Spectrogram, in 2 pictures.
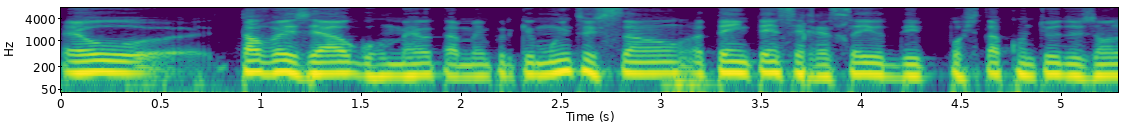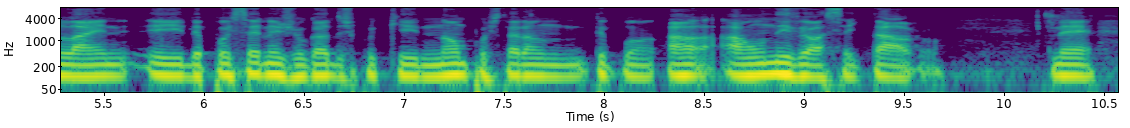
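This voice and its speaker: A dark, mellow tone carries fairly even intonation at a moderate pace, heard dry and close with no echo. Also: man, medium pitch for a man. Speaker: podcast co-host, tech entrepreneur. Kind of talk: casual chat. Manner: halting, many repeated words.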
